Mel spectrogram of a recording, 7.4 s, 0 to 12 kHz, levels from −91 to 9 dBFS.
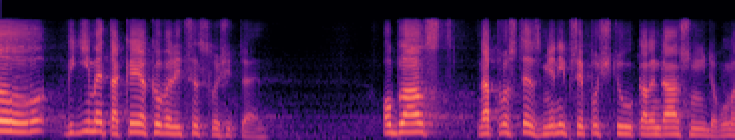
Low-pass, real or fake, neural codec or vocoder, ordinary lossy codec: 7.2 kHz; fake; codec, 16 kHz, about 1 kbps, DyCAST, with the encoder's durations; MP3, 96 kbps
